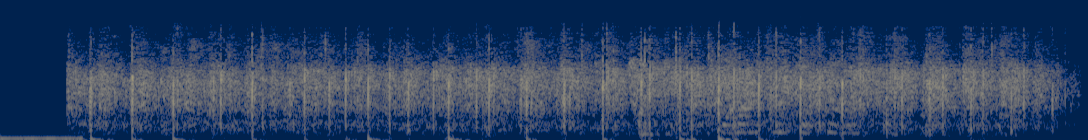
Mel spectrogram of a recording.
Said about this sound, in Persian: کف زدن و تشویق برای جدایی و قطع رابطه. شهرداری بارسلون در حمایت از ملت فلسطین و محکوم کردن جنایات رژیم صهیونیستی علیه آنان روابط خود را با تل اویو قطع کرد.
